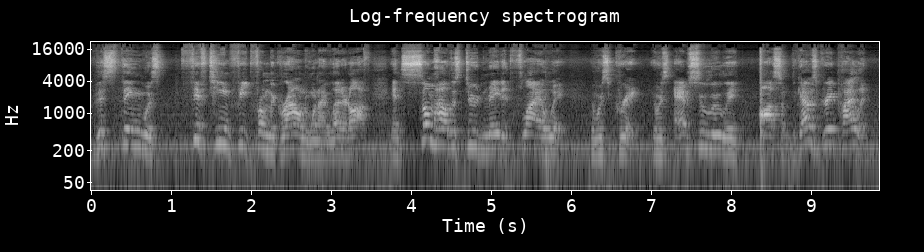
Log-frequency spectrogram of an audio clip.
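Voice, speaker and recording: A middle-aged American man hosting and telling a casual, slangy anecdote, excitable and acting out the sound effects. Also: high-pitched, moderate pace, noisy background. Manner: excitable, slangy, chuckling storyteller. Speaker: show host and storyteller.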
